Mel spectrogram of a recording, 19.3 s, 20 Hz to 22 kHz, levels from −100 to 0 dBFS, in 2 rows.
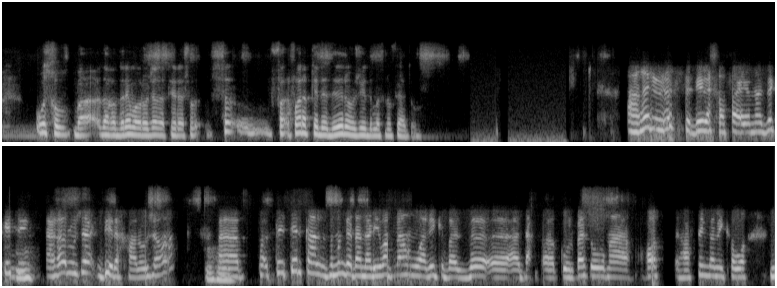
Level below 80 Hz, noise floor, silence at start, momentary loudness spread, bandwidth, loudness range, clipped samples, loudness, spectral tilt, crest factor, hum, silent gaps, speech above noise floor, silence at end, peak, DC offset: -64 dBFS; -59 dBFS; 0 s; 9 LU; 7.8 kHz; 4 LU; under 0.1%; -31 LUFS; -6.5 dB/octave; 16 dB; none; none; 28 dB; 0 s; -16 dBFS; under 0.1%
